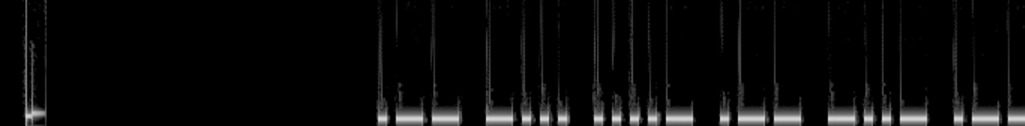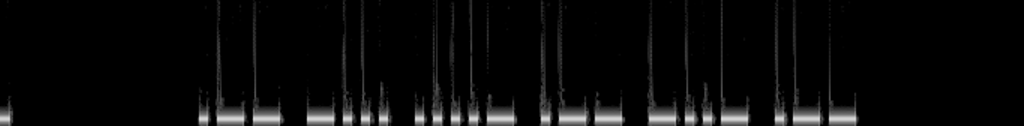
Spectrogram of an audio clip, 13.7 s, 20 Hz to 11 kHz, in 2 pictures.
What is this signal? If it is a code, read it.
Morse code, heard as a keyed tone, about 21 wpm, 700 Hz. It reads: WB4WXW WB4WXW
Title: USA Call Signs - 6 Characters - Repeated 2x - 20wpm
